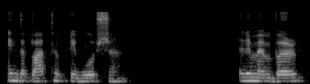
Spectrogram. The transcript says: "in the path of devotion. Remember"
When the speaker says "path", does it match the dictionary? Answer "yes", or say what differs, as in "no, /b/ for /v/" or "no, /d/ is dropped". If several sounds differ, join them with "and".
no, /b/ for /p/ and /t/ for /θ/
